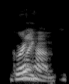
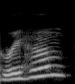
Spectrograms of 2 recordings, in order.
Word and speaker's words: Graham: like I mean it's you're saying it the way it's spelled gram but it's actually uh so I think Graham is the the the name so a dude would be called Graham okay see here in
